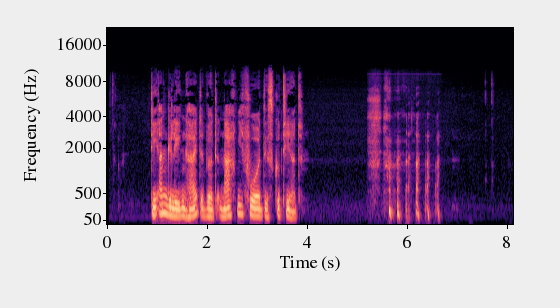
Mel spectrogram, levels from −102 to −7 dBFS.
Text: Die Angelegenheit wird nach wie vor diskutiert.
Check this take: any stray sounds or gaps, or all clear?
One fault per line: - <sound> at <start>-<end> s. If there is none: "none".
- laugh at 5.2-6.8 s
